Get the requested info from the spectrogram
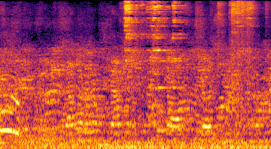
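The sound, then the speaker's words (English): Glasses clink together in a toast, a couple of bright ringing taps, with people chattering and murmuring in the background. “Cheers.”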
